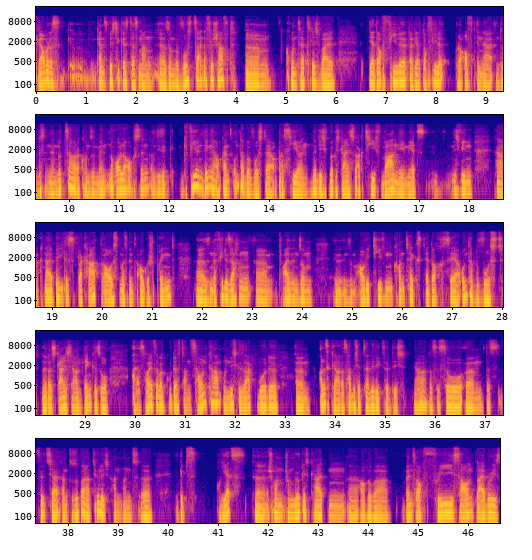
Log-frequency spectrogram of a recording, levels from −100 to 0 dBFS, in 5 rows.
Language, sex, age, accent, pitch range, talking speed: German, male, 30-49, German, 100-115 Hz, 200 wpm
